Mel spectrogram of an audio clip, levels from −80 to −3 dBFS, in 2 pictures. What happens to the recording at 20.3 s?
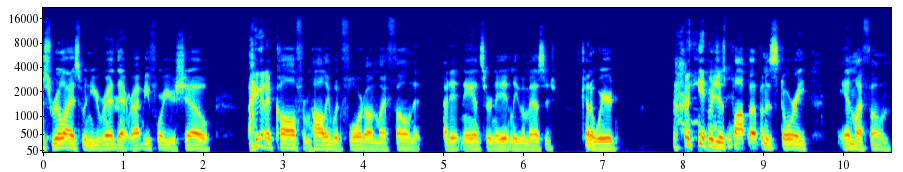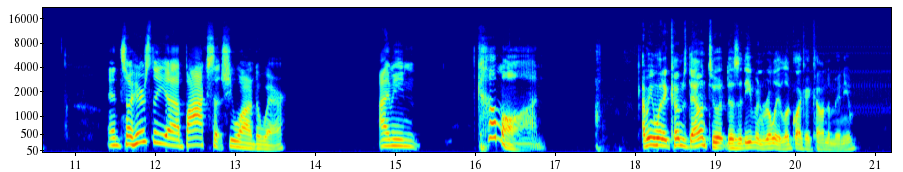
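At 20.3 s, timecode bleed is under the speech. It starts at 19.59 s, just after "it does it even", and runs to the end of the clip at 21.21 s. Linear timecode from a nearby track or cable has leaked into the audio path. Its square wave flips between roughly 1 kHz and 2 kHz, a pattern that fits 29.97-frame code, giving a faint chirping warble about 40 dB down. The constant switching between two pitches sets it apart from a single steady whine or hum.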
